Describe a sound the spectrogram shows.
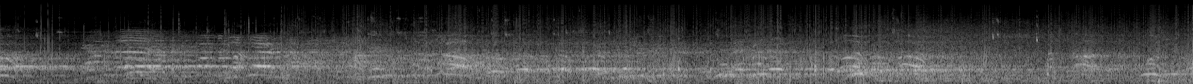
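A ball is kicked across an indoor court.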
